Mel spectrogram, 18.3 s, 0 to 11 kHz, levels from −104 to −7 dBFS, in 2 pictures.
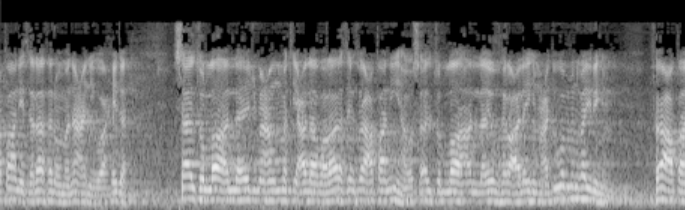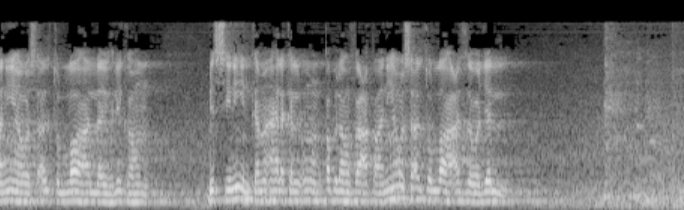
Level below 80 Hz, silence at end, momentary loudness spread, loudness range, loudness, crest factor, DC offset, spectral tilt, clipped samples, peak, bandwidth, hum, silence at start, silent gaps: -52 dBFS; 0 s; 13 LU; 3 LU; -23 LUFS; 18 dB; under 0.1%; -5.5 dB/octave; under 0.1%; -6 dBFS; 8 kHz; none; 0 s; none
